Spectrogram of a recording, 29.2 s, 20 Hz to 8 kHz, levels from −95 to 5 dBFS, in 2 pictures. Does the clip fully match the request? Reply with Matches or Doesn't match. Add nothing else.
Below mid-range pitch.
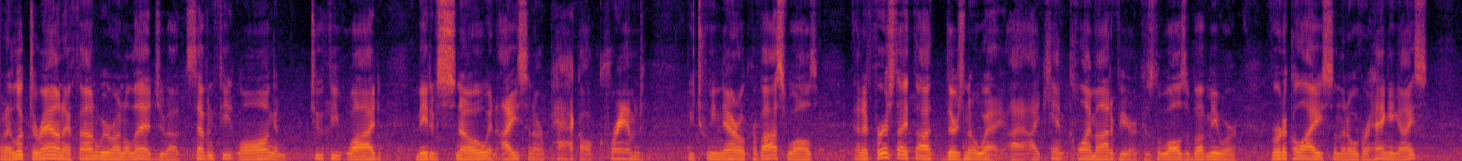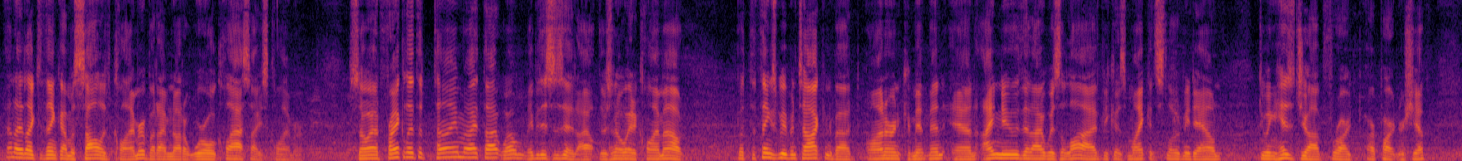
Doesn't match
